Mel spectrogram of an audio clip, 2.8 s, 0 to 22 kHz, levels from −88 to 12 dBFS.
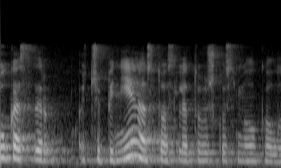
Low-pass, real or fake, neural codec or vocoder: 7.2 kHz; real; none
